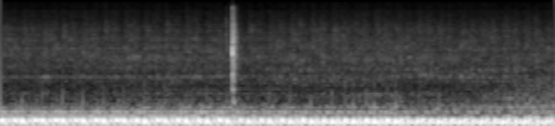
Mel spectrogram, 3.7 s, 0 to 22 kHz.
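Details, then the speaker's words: GM V8 jump-started from a dead 7.9 V battery, with the original intake: deep, steady burble with an even beat and no ticking or knocking; smooth, normal idle. The alternator charges at 14 V and the AC blows cold. "Oh, this is nice. This is real nice. Listen, that thing purr."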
